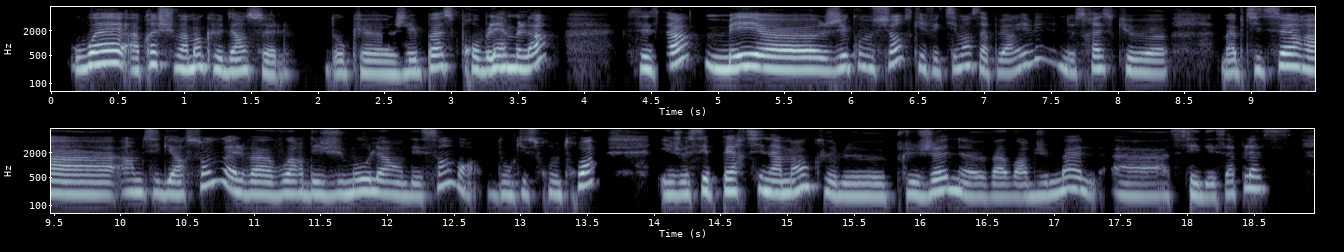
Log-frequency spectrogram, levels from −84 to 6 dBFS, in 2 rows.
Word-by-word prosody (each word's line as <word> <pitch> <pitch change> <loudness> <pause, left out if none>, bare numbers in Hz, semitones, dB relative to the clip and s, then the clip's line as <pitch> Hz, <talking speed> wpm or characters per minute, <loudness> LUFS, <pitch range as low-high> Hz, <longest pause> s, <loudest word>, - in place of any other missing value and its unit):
Ouais, 295 +8 +8
après, 220 +8 +1
je - - -3
suis 240 - -6
maman 240 +4 +4
que 235 -3 -3
d'un 200 0 +1
seul, 175 -5 -5 0.2
donc 180 -2 -8
heu, 180 -1 -1
j'ai 185 +3 -2
pas 245 +7 +1
ce 255 - -6
problème-là. 230 - +4 0.6
C'est 230 -2 -1
ça, 295 +6 +5 0.2
mais 245 +1 +7
heu, 220 -1 +8
j'ai 235 +4 -1
conscience 265 - -3
qu'effectivement 230 +1 -6
ça 215 -6 -5
peut 190 - -11
arriver, 250 - -6
ne 215 -6 -6
serait-ce 230 +5 -3
que, 215 - -7 0.3
heu, - - -16 0.4
ma 185 +1 -4
petite 195 +3 -7
sœur 260 +3 +4
a 190 -2 -1
un 215 - -5
petit 205 -1 -9
garçon, 200 - -3
elle 220 -3 0
va 190 -1 -2
avoir 195 +2 -3
des 190 +1 -3
jumeaux 190 +4 -1
là 205 -3 -1
en 180 - -5
décembre, 175 - -8
donc 185 -1 -10
ils 195 - -8
seront 190 +1 -8
3. 310 - +3 0.5
Et 185 - -4
je 190 - -4
sais 195 +4 -2
pertinemment 220 +2 -1
que 285 -8 -11
le 170 -1 -6
plus 190 +1 -6
jeune 200 -3 -2
va 170 0 -5
avoir 165 0 -6
du 175 +1 -7
mal 230 -1 -4
à 170 -1 -9
céder 170 -1 -7
sa 195 +4 -10
place. 260 +1 -7
205 Hz, 200 wpm, -23 LUFS, 185-235 Hz, 0.6 s, Ouais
